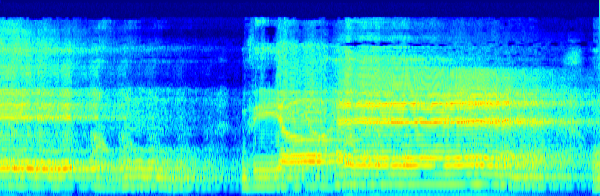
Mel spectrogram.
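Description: A man's voice singing a naat, a devotional poem in praise of the Prophet Muhammad, in long ornamented held notes. After a short breath just past two seconds in, he sustains one long note.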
